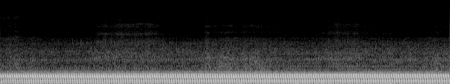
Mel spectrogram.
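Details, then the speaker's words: Maddog 150cc GY6 scooter climbing Pikes Peak Highway, held at full throttle on a flat section to clear it: steady drone with an uneven, blubbery stutter. Rider thinks it is loading up. "You hear that stutter? Oh, that's not good. I think it's actually loading up."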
